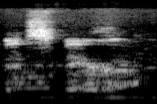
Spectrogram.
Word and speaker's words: Vespera: Everything with me is very hard to pronounce. My name, my band name, it's wonderful. So it's V-E-S-P-A... P-E-R-A. P-E-R-A. Oh, Vespera.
